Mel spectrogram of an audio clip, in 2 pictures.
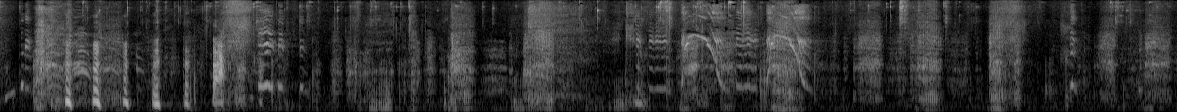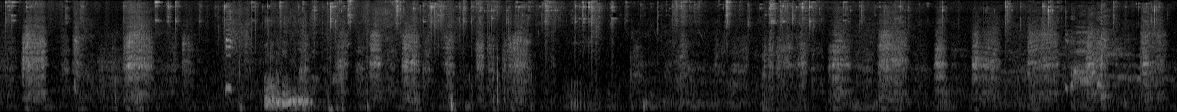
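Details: Dog playing with a squeaky toy, giving rough, noisy growls in rapid irregular bursts mixed with sharp toy squeaks and rustling, louder at the start and continuing unevenly throughout.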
